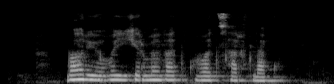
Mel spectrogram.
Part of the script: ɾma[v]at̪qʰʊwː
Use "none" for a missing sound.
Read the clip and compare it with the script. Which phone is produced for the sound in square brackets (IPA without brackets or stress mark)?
v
